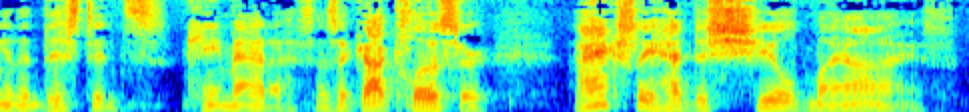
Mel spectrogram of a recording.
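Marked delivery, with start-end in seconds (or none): none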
